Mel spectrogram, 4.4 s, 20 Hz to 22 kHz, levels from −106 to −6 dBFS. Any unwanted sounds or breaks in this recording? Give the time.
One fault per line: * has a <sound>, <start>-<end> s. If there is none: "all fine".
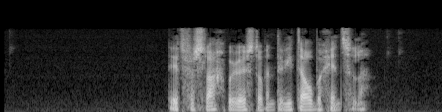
all fine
